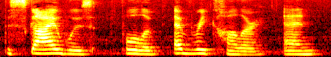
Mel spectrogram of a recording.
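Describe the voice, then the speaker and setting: A woman's voice: on the low side, fairly even intonation, measured pace, a bit bright. A woman telling a first-person story in a wry, playful, self-mocking way.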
